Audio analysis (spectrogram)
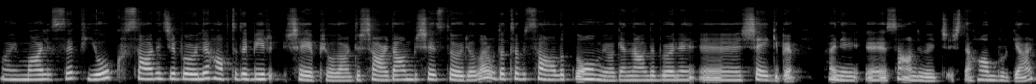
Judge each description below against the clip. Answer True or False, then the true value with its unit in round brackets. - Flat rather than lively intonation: False (3.4 semitones)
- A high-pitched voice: True (220 Hz)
